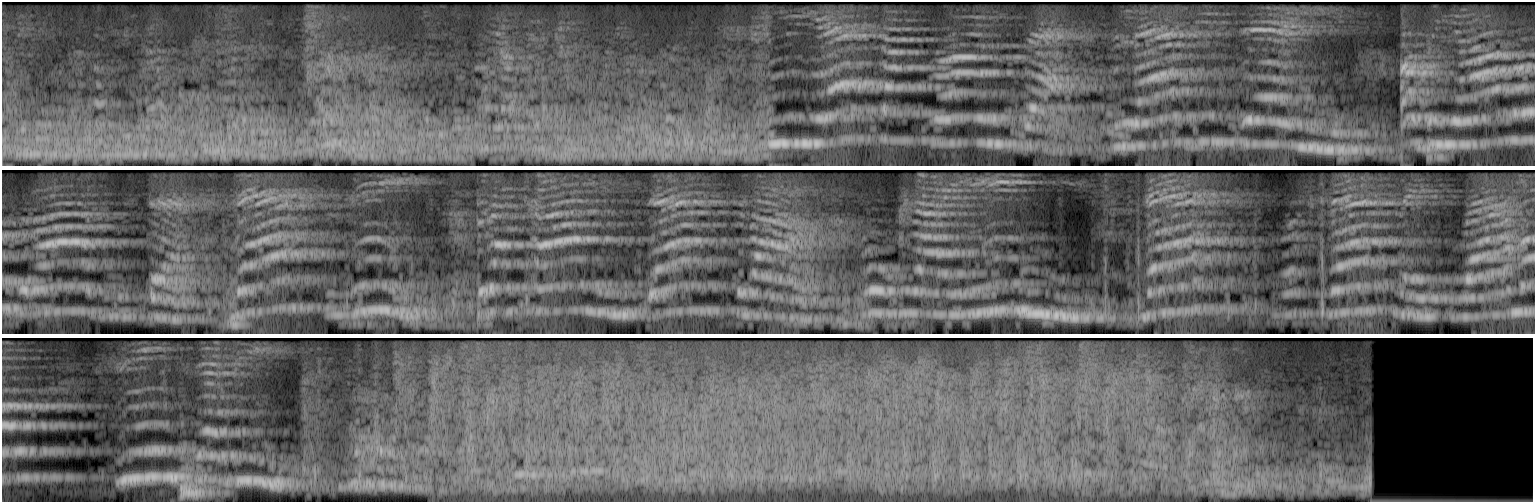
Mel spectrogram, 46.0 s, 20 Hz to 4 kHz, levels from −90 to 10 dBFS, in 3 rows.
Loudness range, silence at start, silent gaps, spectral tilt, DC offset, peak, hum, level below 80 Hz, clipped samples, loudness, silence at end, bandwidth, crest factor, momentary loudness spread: 5 LU; 0 s; none; -8.5 dB/octave; under 0.1%; -8 dBFS; none; -60 dBFS; under 0.1%; -22 LUFS; 1.3 s; 4 kHz; 14 dB; 11 LU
